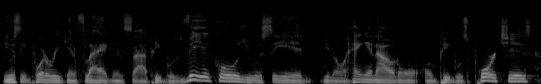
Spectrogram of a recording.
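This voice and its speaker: A man's voice: sits low, very animated, brisk, mellow, no room sound, clean studio sound. A man from Philadelphia giving a casual Bible teaching, often repeating words as he searches for his phrasing.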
